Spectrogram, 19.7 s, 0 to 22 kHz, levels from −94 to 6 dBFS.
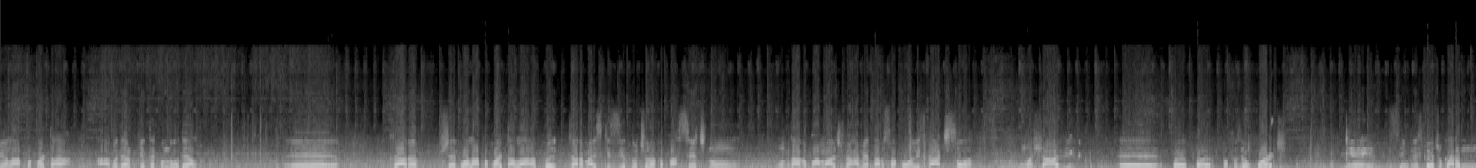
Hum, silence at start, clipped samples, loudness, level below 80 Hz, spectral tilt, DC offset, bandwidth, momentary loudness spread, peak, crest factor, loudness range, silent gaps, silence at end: none; 0 s; under 0.1%; -25 LUFS; -56 dBFS; -5.5 dB/octave; under 0.1%; 15 kHz; 15 LU; -14 dBFS; 12 dB; 3 LU; none; 0 s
